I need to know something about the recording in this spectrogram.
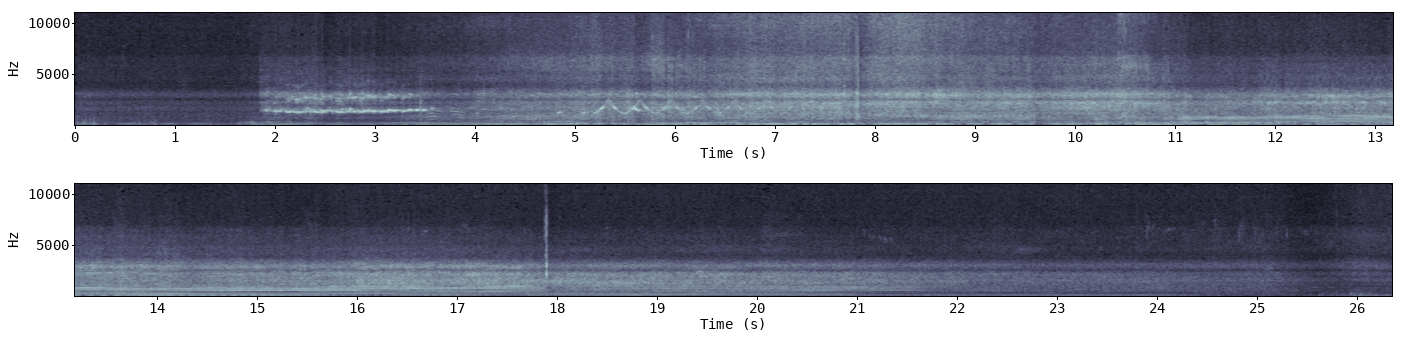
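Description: Two compact cars launching from a standing start in a drag race. The tyres squeal briefly at the launch, then the engines rev hard and climb in pitch, dropping back at each gear change. The sound fades as the cars pull away.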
